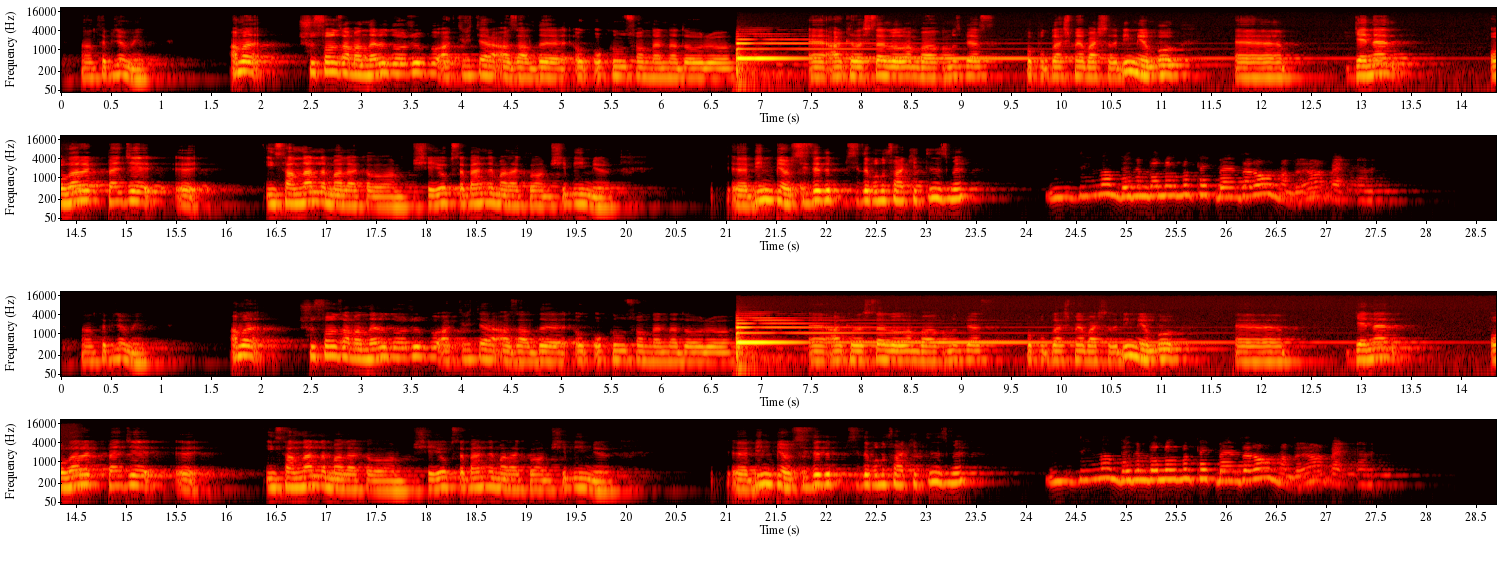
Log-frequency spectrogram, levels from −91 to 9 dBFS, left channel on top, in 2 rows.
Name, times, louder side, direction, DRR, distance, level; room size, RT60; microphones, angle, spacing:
voice 1, 0.2-0.9 1.7-2.0 2.4-6.7 7.5-9.3 9.7-11.2 11.7-12.3 12.8-13.4 14.3-15.7 16.4-19.9 21.1-23.5, left 2 dB, 50° left, 8 dB, 1.2 m, -33 dB
sound 1, 6.7-11.7, right 3 dB, 40° right, 1.0 m, -28 dB
voice 2, 7.1-7.5 24.2-27.5, right 1 dB, 15° right, 3 dB, 2.8 m, -38 dB
28.5 x 15.5 x 9.3 m, 0.96 s
head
